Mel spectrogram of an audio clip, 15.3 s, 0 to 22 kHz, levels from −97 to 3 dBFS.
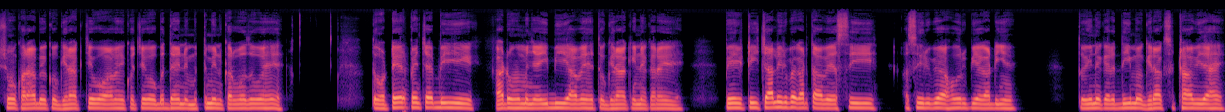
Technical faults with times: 5.03-5.07 short stall from a late packet
5.07-5.13 short concealed packet loss

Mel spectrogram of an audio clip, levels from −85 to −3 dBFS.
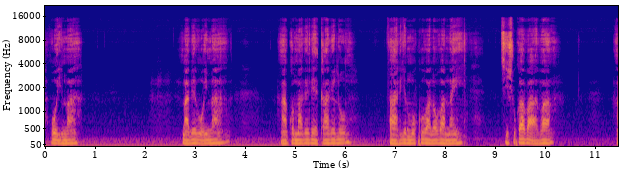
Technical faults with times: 0.00-11.46 low-delay AAC compression

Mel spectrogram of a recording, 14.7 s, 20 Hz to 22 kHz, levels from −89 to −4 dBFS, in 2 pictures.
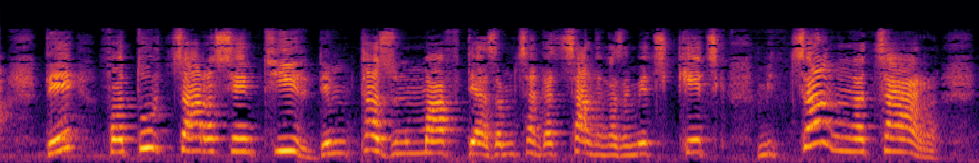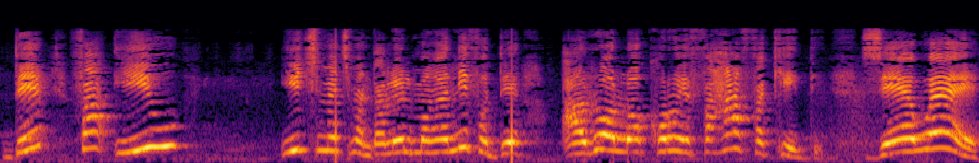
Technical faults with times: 0.00-14.69 low-bitrate audio saved at a high bitrate
4.39 dropped buffer (overrun)
9.86 dropped buffer (overrun)
11.18 dropped buffer (overrun)

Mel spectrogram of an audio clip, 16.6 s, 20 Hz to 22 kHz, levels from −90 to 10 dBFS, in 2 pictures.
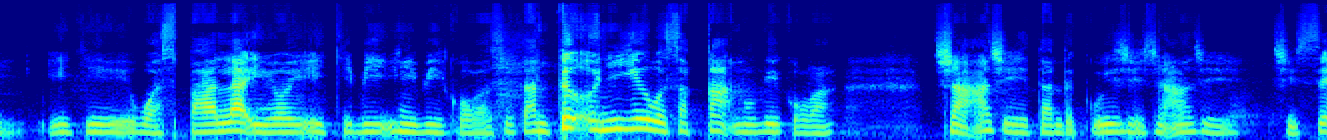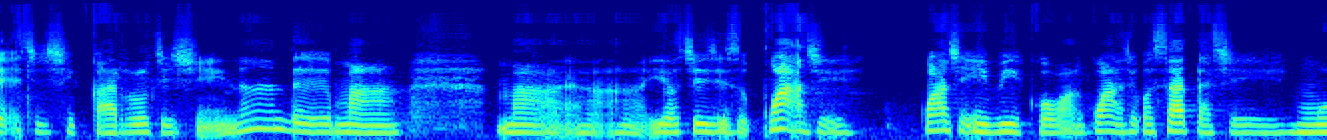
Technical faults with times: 0.00-16.59 Opus compression

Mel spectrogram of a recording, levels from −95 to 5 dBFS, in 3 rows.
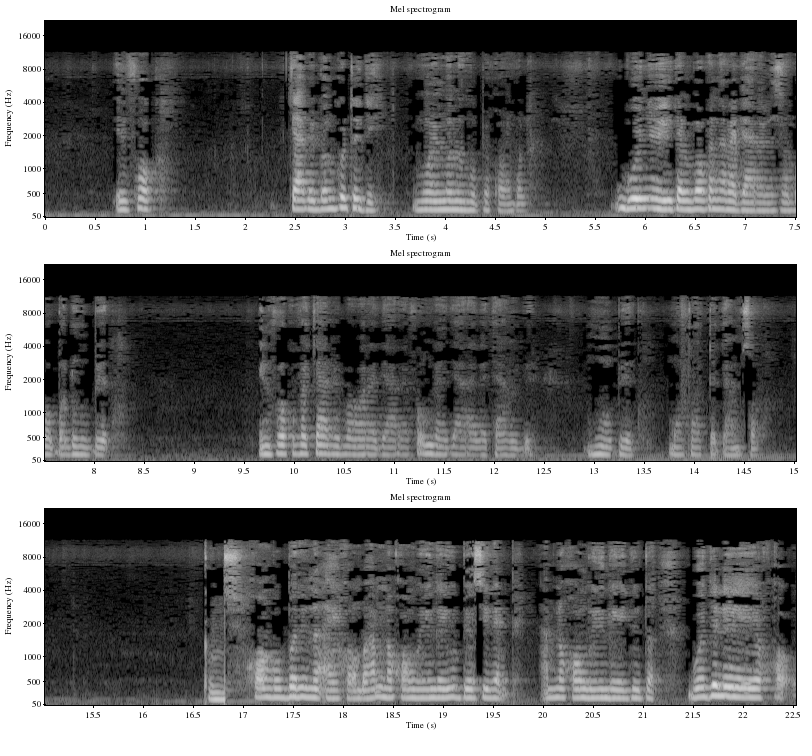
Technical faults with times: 0.00-22.54 AAC compression

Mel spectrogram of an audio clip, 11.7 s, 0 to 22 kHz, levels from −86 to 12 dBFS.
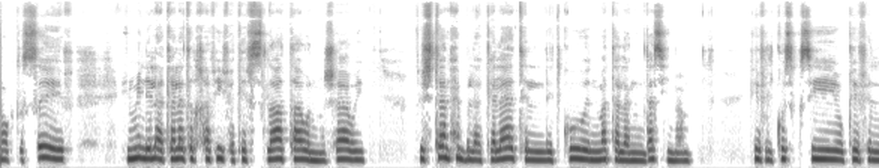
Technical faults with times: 0.00-11.72 generation loss

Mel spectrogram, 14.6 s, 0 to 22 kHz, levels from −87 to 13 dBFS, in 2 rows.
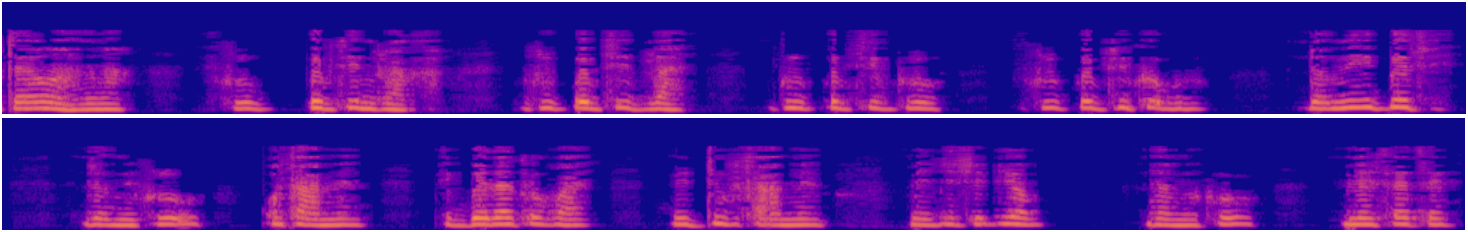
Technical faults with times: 0.00-14.64 AAC compression
3.00-3.03 pre-echo
11.02-11.05 pre-echo

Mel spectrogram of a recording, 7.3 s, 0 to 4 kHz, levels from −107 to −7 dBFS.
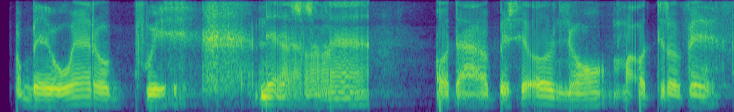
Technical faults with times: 0.00-7.34 gain pumping
1.74-3.68 doubled audio track

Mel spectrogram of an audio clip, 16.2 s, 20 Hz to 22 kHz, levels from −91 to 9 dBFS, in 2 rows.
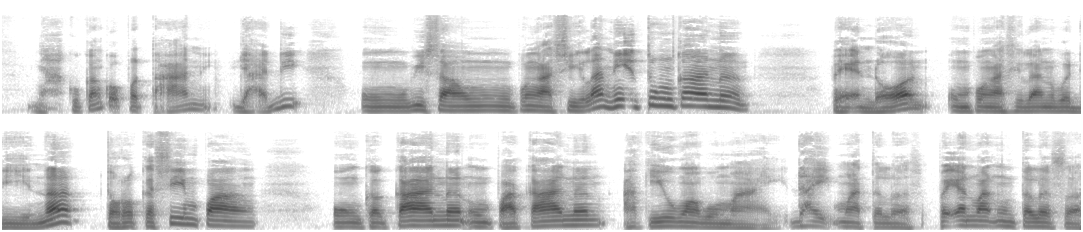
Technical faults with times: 3.46-15.60 clock drift buffer slips

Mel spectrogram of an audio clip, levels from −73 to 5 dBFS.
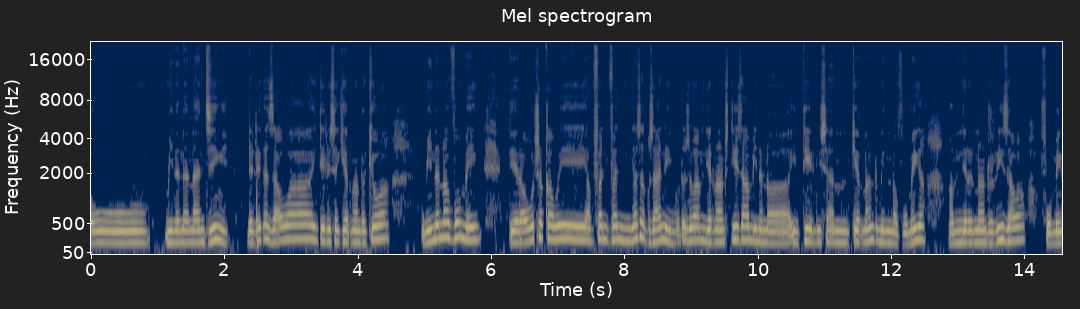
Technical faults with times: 0.00-14.57 overdone noise removal

